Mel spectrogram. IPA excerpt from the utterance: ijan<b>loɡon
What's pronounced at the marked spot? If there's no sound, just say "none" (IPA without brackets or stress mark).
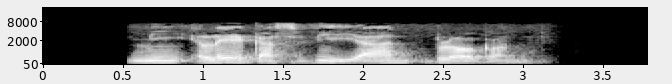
b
